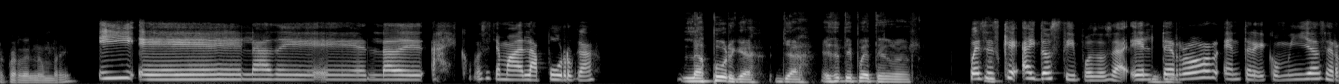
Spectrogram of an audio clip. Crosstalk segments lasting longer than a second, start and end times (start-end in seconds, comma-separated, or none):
none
